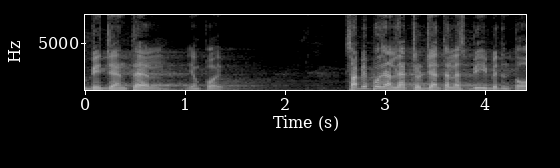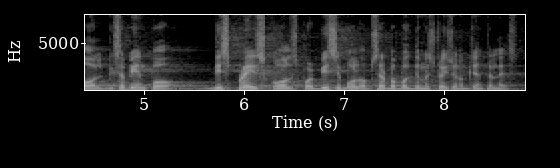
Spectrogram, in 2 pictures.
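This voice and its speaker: A man's voice: medium pitch, a bit bright. A male pastor preaching a sermon, switching into English phrases and asking the congregation questions, with a cough that lingers. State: has a cough. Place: church hall. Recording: long church hall reverb.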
